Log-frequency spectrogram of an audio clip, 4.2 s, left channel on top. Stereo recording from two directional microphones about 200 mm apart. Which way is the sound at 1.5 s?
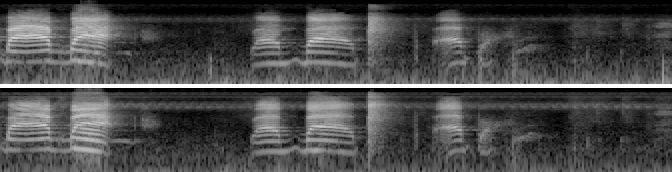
15° right (ahead or behind).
